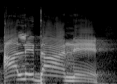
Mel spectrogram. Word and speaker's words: Aledain: Per la cronaca, il mio nome si legge come si scrive: Aledane.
